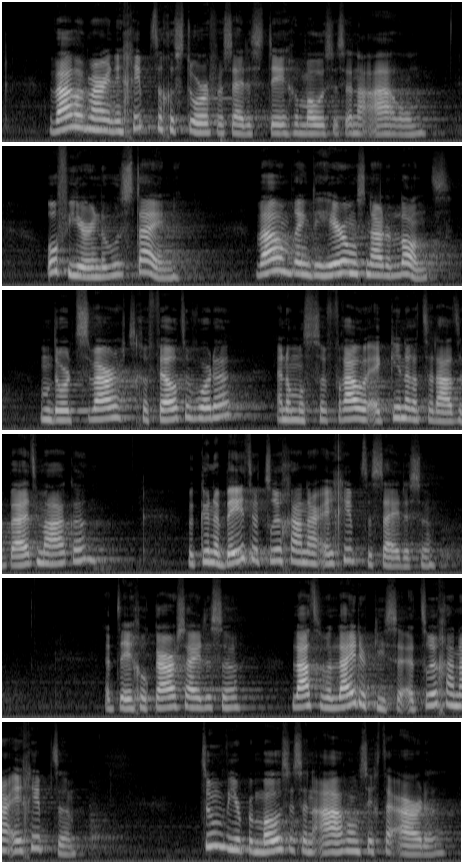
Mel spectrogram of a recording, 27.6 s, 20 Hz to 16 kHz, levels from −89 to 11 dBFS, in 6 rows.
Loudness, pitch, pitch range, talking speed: -27 LUFS, 230 Hz, 205-260 Hz, 150 wpm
